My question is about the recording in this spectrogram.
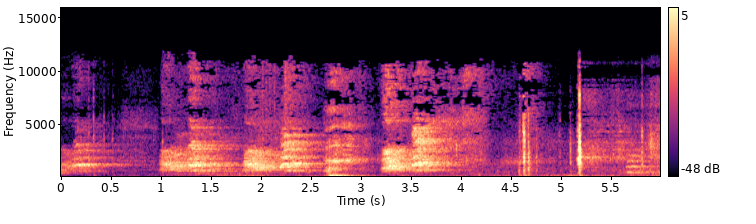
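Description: A dog barking, a run of about five barks over three seconds, followed by two sharp clicks.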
